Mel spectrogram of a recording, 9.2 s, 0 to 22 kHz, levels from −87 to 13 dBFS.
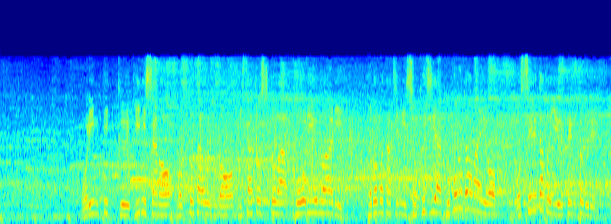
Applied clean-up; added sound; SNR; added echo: none; none; none; none.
